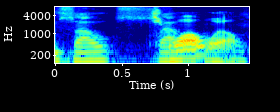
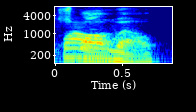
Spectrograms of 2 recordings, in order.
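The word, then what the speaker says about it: Swalwell: Salwell. Swallwell.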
